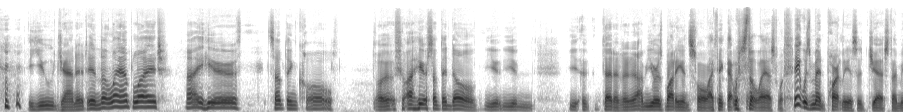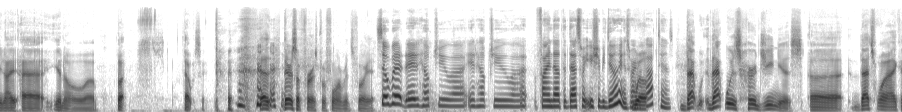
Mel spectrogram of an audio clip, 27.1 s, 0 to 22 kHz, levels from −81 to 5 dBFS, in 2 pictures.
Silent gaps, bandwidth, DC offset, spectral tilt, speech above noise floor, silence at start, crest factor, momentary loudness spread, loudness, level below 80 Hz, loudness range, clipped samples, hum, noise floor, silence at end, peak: none; 16.5 kHz; under 0.1%; -6 dB/octave; 27 dB; 0 s; 18 dB; 10 LU; -19 LUFS; -46 dBFS; 4 LU; under 0.1%; none; -46 dBFS; 0.05 s; -2 dBFS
